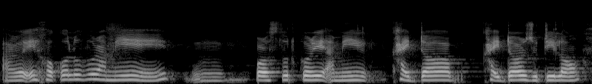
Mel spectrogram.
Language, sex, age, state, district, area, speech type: Assamese, female, 30-45, Assam, Dhemaji, rural, spontaneous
